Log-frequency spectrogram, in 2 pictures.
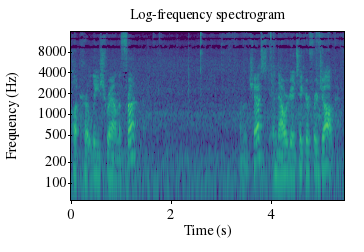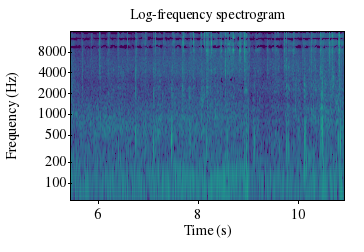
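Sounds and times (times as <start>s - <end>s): jogging footsteps on concrete: 5.0s - 10.9s.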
